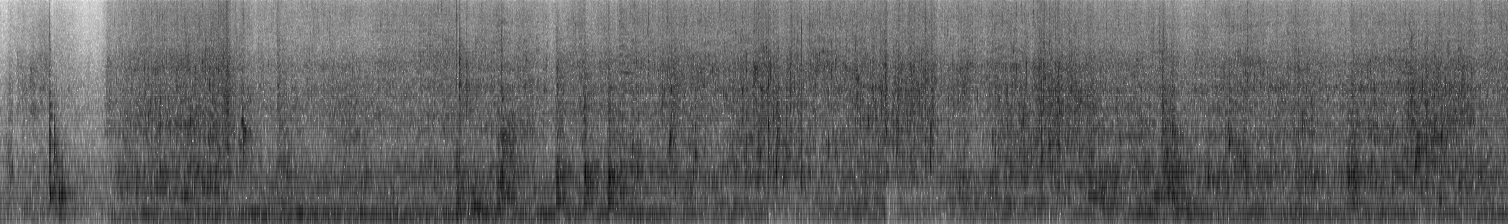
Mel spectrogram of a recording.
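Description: Tap water splashes steadily into a metal sink.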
